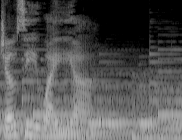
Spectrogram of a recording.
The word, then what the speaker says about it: Josiah: Quick facts on Josiah Gender, boy Origin, Hebrew Number of syllables, 3 Ranking popularity, 69 Pronunciation, Josie-y-ee-ah Simple meaning, healed by God, supported by God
